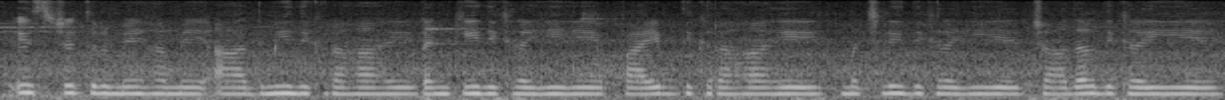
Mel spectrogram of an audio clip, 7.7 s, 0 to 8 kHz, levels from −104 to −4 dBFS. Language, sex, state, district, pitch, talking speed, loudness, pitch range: Hindi, female, Maharashtra, Aurangabad, 195 Hz, 185 wpm, -36 LUFS, 190-200 Hz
